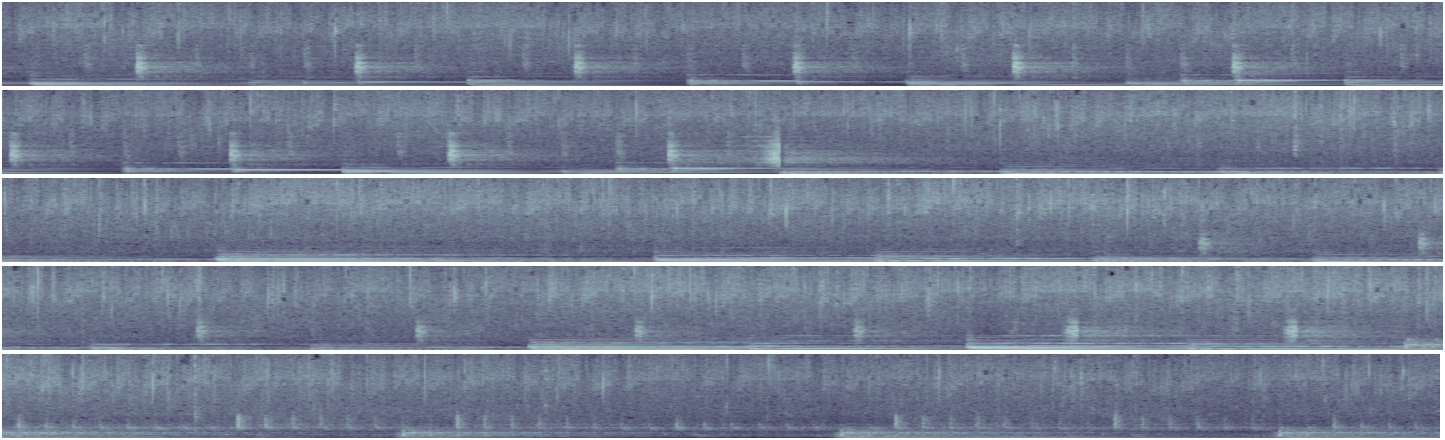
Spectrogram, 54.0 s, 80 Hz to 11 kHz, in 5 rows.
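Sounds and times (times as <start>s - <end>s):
rain: 0.0s - 54.0s
soft lo-fi piano chords: 0.0s - 54.0s.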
